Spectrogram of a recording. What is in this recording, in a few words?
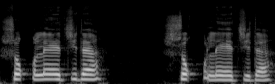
"soklicetv", Muscogee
